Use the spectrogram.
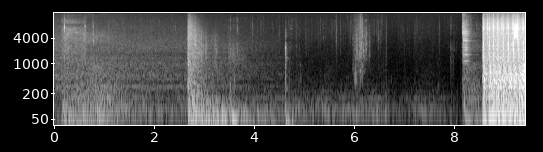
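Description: Automatic rifle spray in a Counter-Strike match on the Cache map, several sharp bursts of gunfire separated by quiet gaps, then a loud sustained burst at the end, with no talk.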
